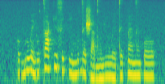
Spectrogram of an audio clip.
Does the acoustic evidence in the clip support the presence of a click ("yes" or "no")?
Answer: no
